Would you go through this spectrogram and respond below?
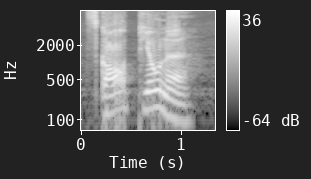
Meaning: nominative/accusative/genitive plural of Skorpion "scorpions"
- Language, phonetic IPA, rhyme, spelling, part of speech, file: German, [skɔʁˈpi̯oːnə], -oːnə, Skorpione, noun, De-Skorpione.ogg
